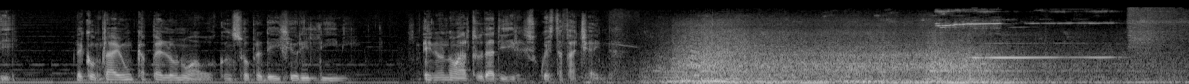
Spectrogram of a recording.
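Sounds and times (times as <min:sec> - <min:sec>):
speech: 0:00.8 - 0:03.6, 0:04.2 - 0:06.8
large city bus engine rumbling: 0:05.8 - 0:11.8
city bus air brakes hissing: 0:09.4 - 0:11.8.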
